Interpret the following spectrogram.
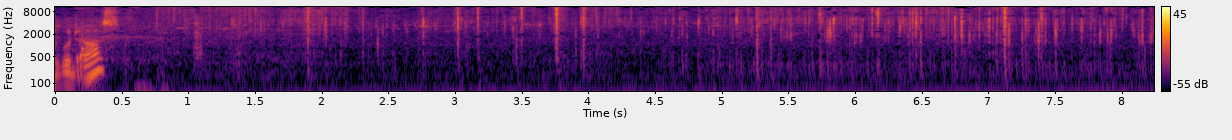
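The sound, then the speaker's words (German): A man pours the water off a pot of cooked pasta in a steady, hissing stream, speckled with irregular splashes and crackles, after a short burst of voice at the very start. “Jetzt gießt er hier das Nudelwasser ab.”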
